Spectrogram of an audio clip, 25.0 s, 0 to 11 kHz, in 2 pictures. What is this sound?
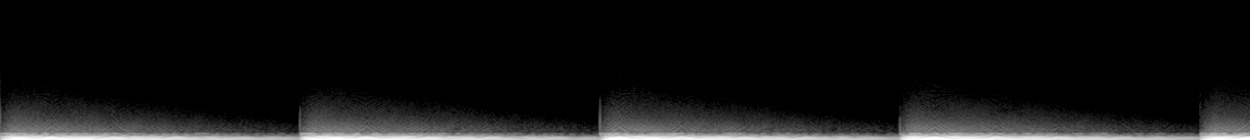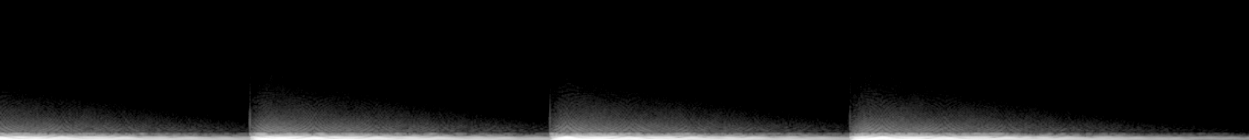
Deepbassloop80bpm
Deep layered bass, with a hint of retro and spaced vibe, 80 BPM
Bass, Loop, Pad, Retro, Space, Synth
